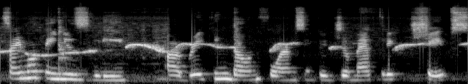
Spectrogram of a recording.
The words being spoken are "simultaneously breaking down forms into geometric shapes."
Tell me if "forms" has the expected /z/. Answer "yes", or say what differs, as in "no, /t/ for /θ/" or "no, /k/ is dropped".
no, /s/ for /z/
